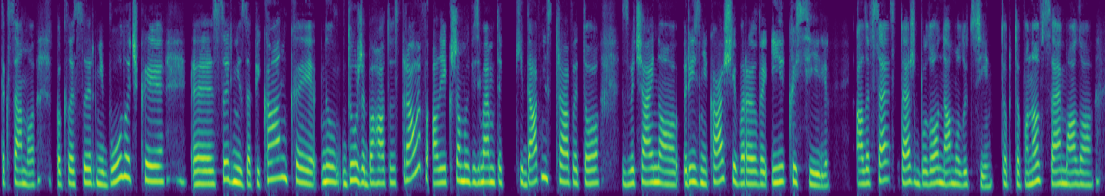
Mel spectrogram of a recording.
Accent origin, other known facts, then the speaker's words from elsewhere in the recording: Lviv, Lviv Oblast, Ukraine; У мене, наприклад, на Опілі, тобто я зі Львова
